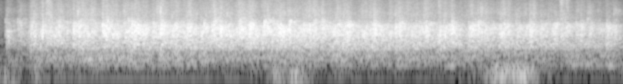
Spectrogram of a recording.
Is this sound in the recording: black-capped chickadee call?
no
